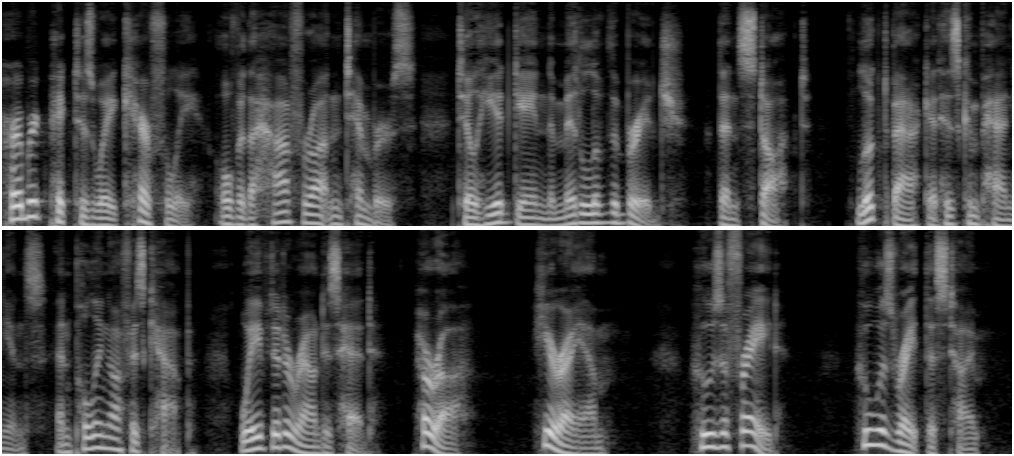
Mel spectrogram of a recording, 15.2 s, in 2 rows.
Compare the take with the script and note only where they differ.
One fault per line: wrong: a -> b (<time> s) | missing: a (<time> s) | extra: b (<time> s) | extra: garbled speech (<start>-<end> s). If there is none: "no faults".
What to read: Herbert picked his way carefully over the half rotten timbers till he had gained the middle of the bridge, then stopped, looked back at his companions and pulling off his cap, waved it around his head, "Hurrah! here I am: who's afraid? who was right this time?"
no faults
